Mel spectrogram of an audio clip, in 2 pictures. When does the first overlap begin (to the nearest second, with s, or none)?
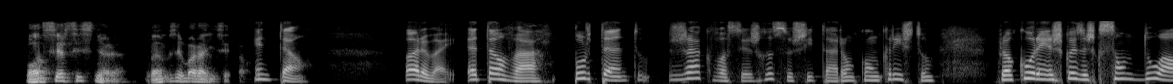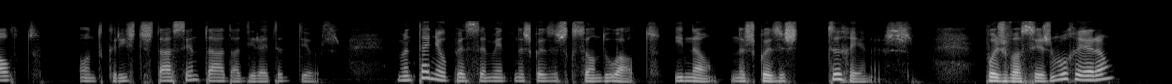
none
